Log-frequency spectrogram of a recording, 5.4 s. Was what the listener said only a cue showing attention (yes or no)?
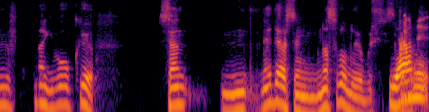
no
